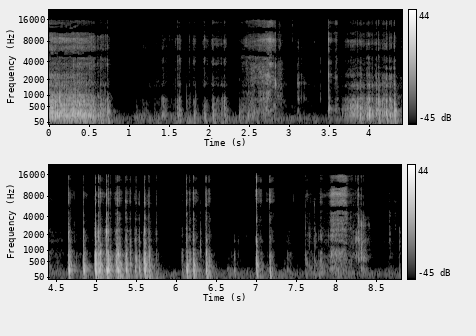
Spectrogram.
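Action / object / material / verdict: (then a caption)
scrape / soap bar shaved with a metal blade / soap / none. A metal blade scrapes and shaves layered flakes off a long, solid yellow bar of dried soap. A broad, rough scrape opens the clip, followed by bursts of dry, brittle crunches and sharp cracks as the flakes break away, with short quiet gaps between strokes.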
